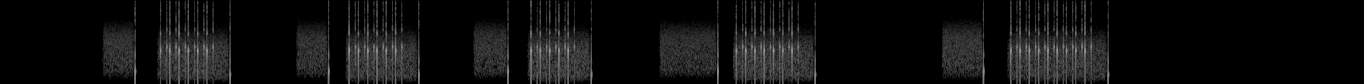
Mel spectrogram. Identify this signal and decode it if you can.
Pulse dialling, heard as a rotary dial, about 11 pulses a second. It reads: 6 6 5 7 9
